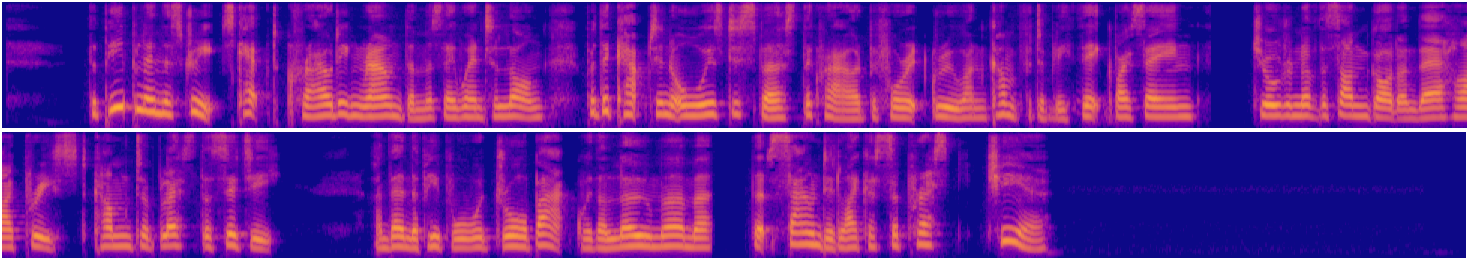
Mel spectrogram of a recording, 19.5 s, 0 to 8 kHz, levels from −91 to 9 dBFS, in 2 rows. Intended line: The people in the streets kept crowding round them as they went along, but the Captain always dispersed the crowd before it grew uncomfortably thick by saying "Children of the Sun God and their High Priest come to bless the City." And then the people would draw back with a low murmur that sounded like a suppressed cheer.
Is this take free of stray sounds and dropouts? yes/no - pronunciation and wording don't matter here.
yes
